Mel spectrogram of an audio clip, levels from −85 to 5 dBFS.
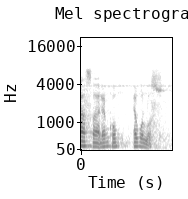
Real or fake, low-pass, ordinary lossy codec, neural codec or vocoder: fake; 7.2 kHz; Opus, 64 kbps; codec, 16 kHz, 4 kbps, FreqCodec, larger model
